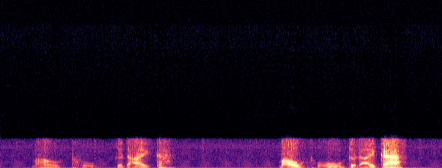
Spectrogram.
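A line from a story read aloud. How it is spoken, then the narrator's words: Startled muttering. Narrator (Vietnamese): Từ Ân giật mình lẩm bẩm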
